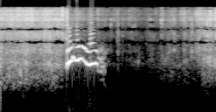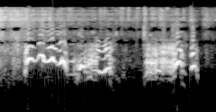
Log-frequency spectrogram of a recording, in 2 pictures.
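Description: Dogs growl and yelp as they play-fight.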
